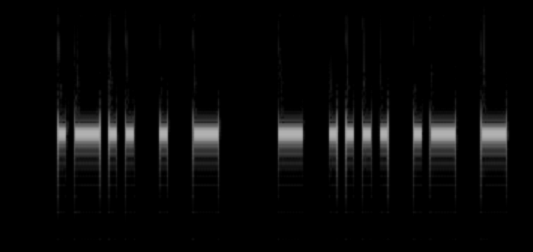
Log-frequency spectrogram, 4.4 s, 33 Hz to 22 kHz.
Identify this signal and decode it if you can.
Morse code, heard as a keyed tone, about 17 wpm, 700 Hz. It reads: LET THAT
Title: Sentences from Top 1000 Words - Review Part 5 - 17wpm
